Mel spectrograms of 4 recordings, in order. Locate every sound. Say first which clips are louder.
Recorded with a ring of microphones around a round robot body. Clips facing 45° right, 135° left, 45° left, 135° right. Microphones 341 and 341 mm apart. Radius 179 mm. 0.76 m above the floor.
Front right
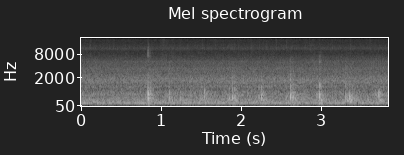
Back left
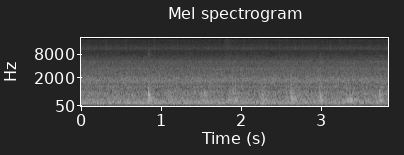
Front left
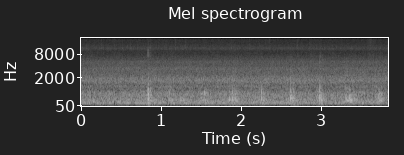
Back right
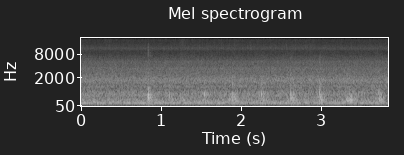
0.8 s running footsteps: front right 5 dB, back right 2 dB; 30° right, 2.5 m; by 3.8 s 40° right, 5.5 m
